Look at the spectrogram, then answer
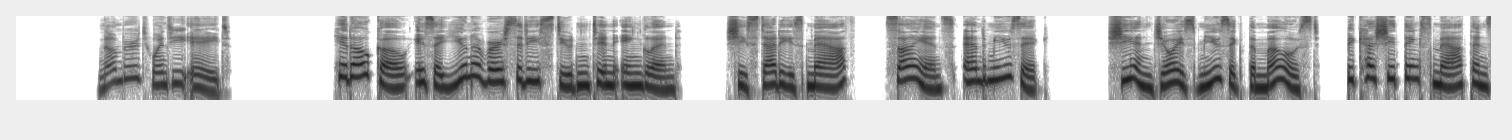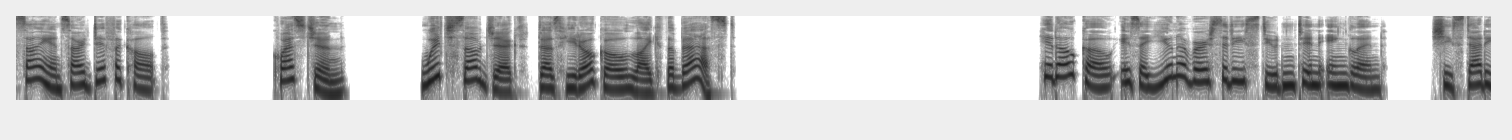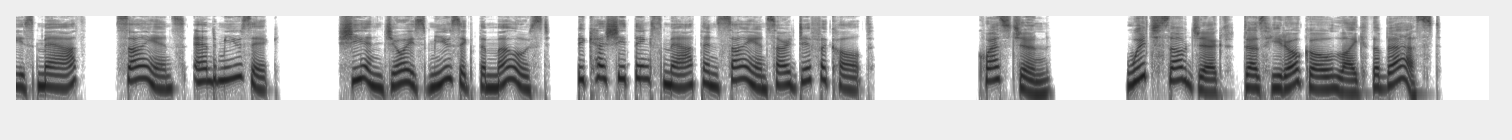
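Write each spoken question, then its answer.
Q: Which subject does Hidoko like the best?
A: Music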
